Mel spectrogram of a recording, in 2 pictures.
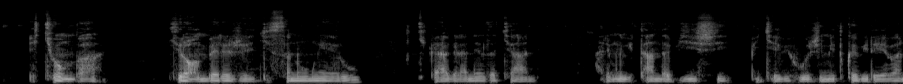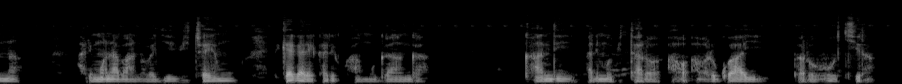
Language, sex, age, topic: Kinyarwanda, male, 25-35, health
